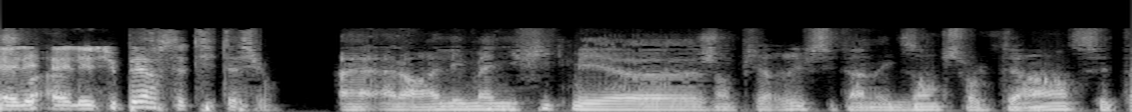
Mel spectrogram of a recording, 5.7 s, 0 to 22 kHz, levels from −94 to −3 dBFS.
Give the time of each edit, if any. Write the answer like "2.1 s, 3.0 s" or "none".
none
